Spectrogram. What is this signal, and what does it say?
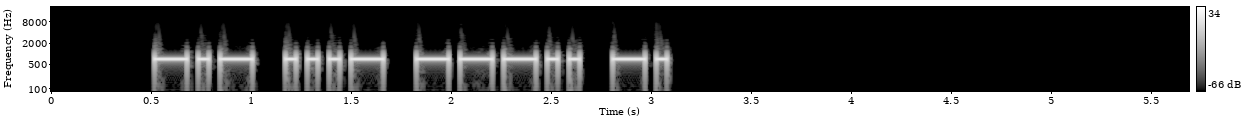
Morse code, heard as a keyed tone, about 22 wpm, 700 Hz. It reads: KV8N
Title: USA Call Signs - 4 Characters - Repeated 3x - 22wpm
